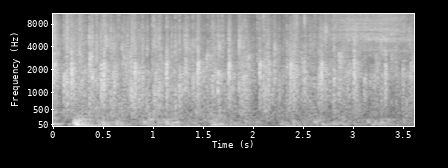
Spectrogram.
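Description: An audience bursts into sustained applause, a dense, steady wash of many hands clapping at fairly even loudness for several seconds, with no voices standing out.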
